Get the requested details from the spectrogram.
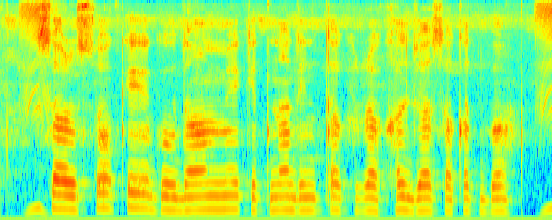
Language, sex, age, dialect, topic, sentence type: Bhojpuri, female, 25-30, Southern / Standard, agriculture, question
